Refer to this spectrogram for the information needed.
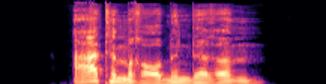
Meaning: strong dative masculine/neuter singular comparative degree of atemraubend
- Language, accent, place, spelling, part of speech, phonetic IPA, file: German, Germany, Berlin, atemraubenderem, adjective, [ˈaːtəmˌʁaʊ̯bn̩dəʁəm], De-atemraubenderem.ogg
